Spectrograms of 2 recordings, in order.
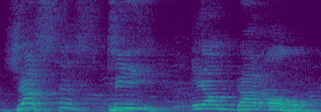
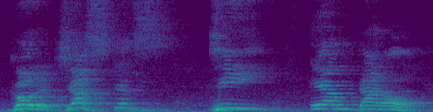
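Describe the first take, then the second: First: It is said at a quick, normal pace. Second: It is said slowly and deliberately.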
